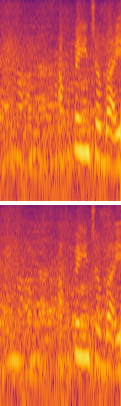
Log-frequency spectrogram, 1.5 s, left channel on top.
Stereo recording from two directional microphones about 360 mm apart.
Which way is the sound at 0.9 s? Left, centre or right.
Centre.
